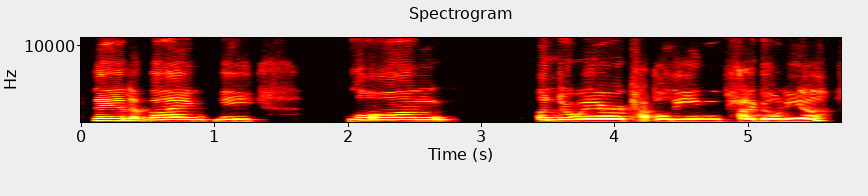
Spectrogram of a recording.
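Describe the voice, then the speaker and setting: An American woman giving a dramatic, autobiographical one-woman reading, theatrical and deliberate with dramatic pauses. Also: lowish voice, darkish tone. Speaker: solo performer, storyteller.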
